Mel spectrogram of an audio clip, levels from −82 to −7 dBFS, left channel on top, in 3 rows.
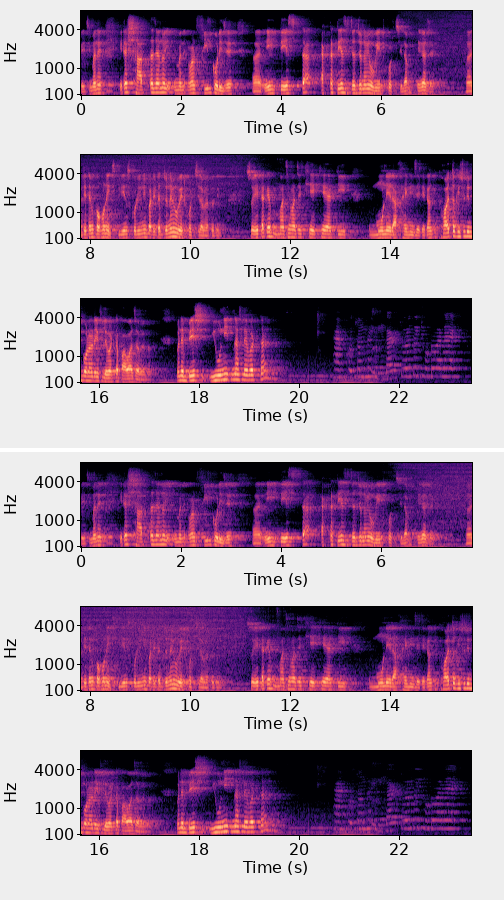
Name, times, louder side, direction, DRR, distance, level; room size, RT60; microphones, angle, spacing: voice 1, 0.0-7.1 7.7-19.6, left 2 dB, 45° left, 10 dB, 1.4 m, -24 dB
sound 1, 5.8-21.5, right 1 dB, 40° right, 4.1 m, -47 dB
Rattle (instrument), 6.1-12.1, right 7 dB, 80° right, 6.3 m, -43 dB
voice 2, 20.7-23.1, left 2 dB, 65° left, 2 dB, 7.6 m, -45 dB
22.0 x 21.5 x 9.7 m, 1.2 s
head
